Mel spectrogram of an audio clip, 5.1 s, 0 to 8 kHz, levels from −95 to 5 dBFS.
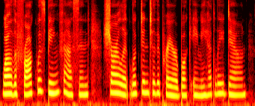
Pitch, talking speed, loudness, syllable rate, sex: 235 Hz, 190 wpm, -18 LUFS, 5.3 syllables/s, female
